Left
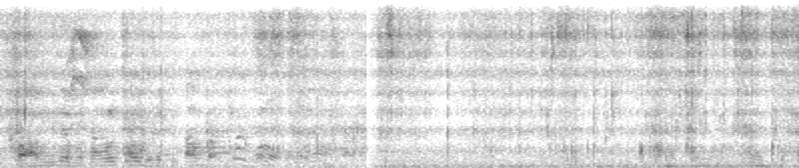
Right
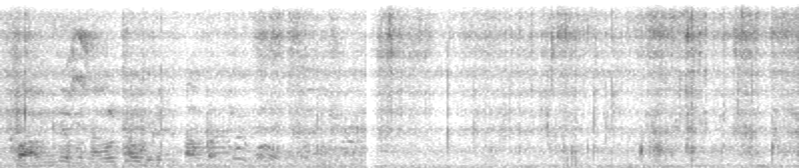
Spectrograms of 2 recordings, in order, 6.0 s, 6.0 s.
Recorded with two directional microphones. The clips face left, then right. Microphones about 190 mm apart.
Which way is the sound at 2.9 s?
50° left (ahead or behind).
